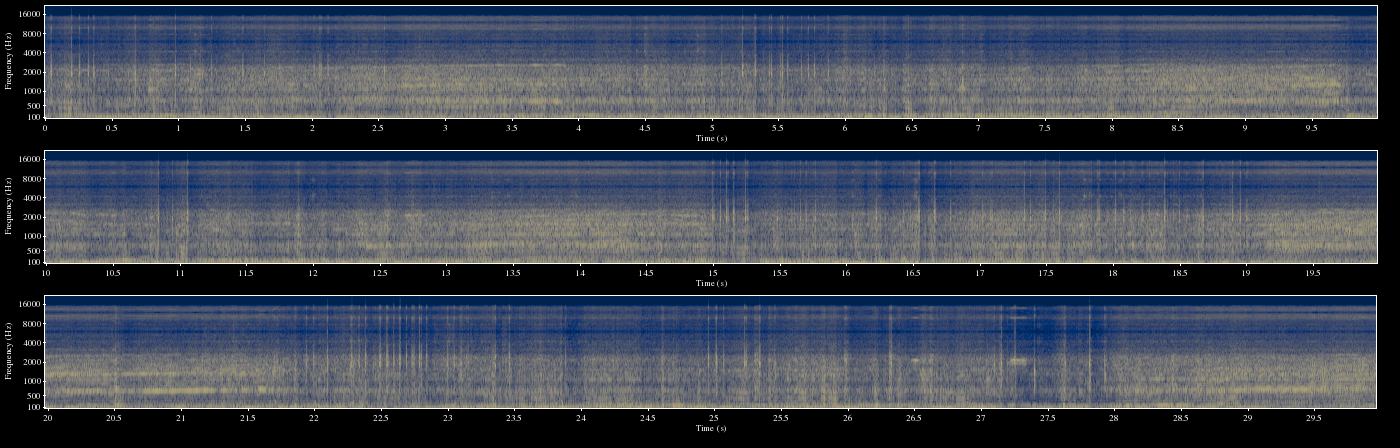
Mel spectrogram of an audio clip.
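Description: BMW Compact rally car's engine heard from inside the cabin, driven hard along the stage. Its pitch climbs and falls back again and again as the car accelerates and shifts, over a heavy, steady low rumble of road and wind noise.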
